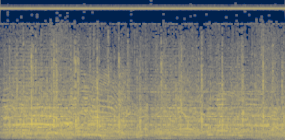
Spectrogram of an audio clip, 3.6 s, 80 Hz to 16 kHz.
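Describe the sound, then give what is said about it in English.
A dense crowd of roadside onlookers in California roars and cheers outdoors as President Palmer steps out of a limousine, a continuous loud wash of many voices with scattered shouts and some clapping mixed in, sustained throughout without pause. “past News 22 vans and reporters eager for copy as a woman rushes to join the onlookers that throng by the roadside.”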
